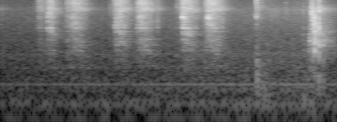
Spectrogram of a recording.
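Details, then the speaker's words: Voigtlander Perkeo II Synchro-Compur shutter after solvent flush of the sticky retard gear train: several quick, crisp metallic whirs, each a short bright zip with no drag, audible now that the dirt layer is gone; normal gear train run. "weren't hearing that before because everything was covered in a layer of dirt."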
